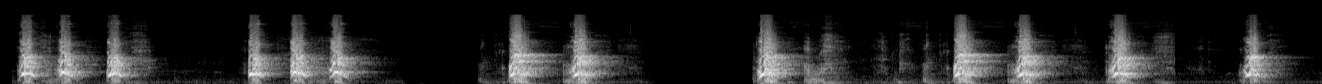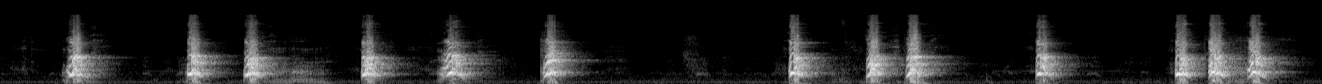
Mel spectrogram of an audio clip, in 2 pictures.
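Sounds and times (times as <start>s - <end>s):
dog: 0.2s - 1.6s, 2.5s - 3.8s, 4.9s - 6.4s, 7.6s - 11.8s, 15.1s - 16.0s, 16.8s - 19.2s, 21.1s - 22.8s, 23.6s - 24.0s, 25.0s - 26.2s.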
